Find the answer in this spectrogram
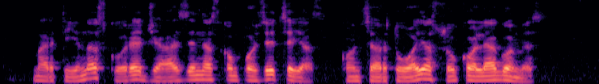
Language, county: Lithuanian, Klaipėda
